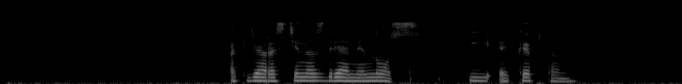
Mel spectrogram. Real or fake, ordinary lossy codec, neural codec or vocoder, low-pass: real; none; none; 7.2 kHz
